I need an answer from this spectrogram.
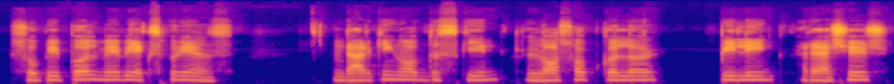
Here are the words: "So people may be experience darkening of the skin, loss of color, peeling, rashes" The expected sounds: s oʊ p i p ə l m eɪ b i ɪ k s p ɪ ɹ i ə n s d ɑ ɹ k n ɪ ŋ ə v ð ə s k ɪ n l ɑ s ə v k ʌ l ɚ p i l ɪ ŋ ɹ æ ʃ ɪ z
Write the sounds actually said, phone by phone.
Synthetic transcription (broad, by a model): s oʊ p i p ə l m eɪ b i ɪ k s p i ɹ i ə n s d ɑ ɹ k ɪ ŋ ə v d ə s k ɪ n l ɑ s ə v k ʌ l ɚ p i l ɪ ŋ ɹ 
